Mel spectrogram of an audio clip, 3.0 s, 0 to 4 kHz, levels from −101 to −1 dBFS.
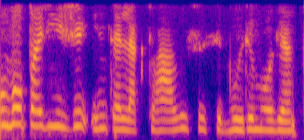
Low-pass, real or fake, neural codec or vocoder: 3.6 kHz; real; none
